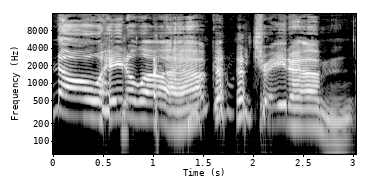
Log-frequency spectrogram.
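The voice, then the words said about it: Whiny sports fan voice. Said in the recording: “my impression of a whiny Jets fan”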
